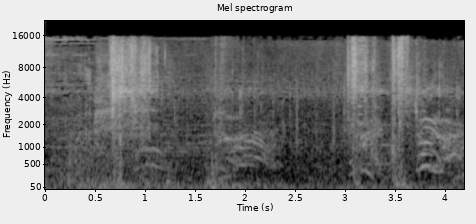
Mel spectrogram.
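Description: Flames burst and crackle.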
